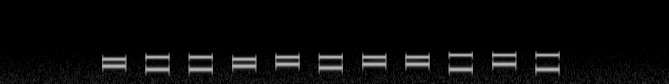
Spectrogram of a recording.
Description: DTMF, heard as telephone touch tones, dialled by machine, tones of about 230 ms. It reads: 722705003#3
